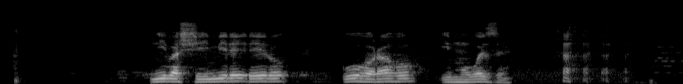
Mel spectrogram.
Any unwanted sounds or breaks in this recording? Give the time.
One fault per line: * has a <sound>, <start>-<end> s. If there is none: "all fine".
* has a laugh, 5.5-6.3 s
